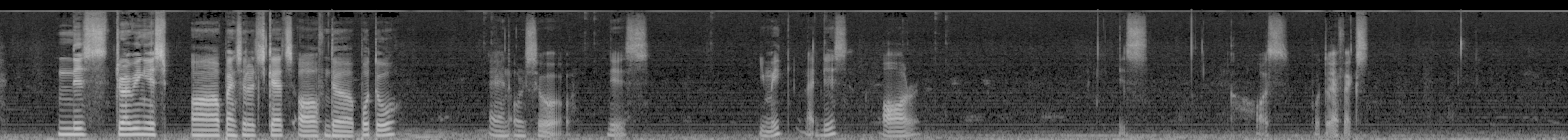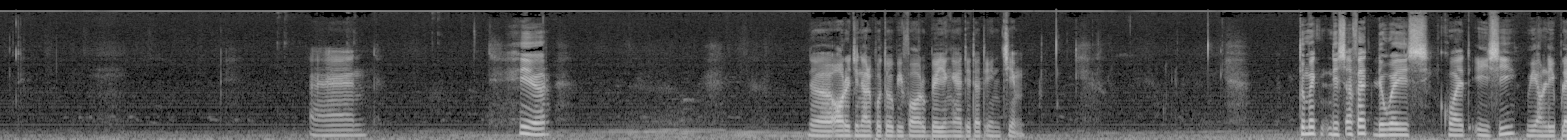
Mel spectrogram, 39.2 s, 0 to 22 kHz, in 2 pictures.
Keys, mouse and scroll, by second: 6.0 click, 7.3 click, 8.8-10.4 drag, 11.6 click, 23.0 click, 23.9 click, 25.0 click, 26.2 scroll down 1, 34.2 scroll up 1.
